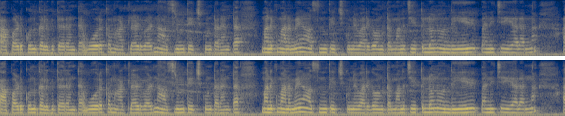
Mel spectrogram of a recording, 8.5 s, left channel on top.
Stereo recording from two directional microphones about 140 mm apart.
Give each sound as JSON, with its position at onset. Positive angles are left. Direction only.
{"t": 0.0, "sound": "speech", "side_deg": -20}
